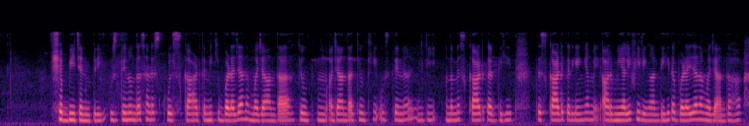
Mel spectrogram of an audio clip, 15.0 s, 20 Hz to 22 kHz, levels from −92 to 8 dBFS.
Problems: constant background noise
